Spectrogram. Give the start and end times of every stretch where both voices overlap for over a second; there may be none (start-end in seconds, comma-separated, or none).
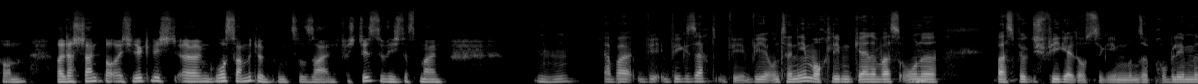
none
